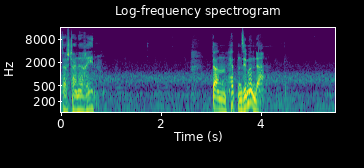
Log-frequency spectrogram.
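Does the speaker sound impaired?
No.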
